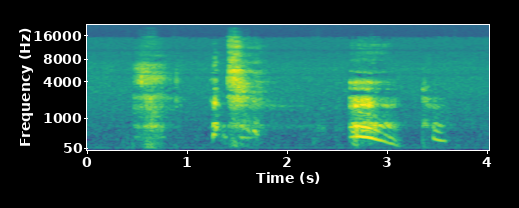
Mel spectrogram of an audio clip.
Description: Sneezing while I braided my hair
